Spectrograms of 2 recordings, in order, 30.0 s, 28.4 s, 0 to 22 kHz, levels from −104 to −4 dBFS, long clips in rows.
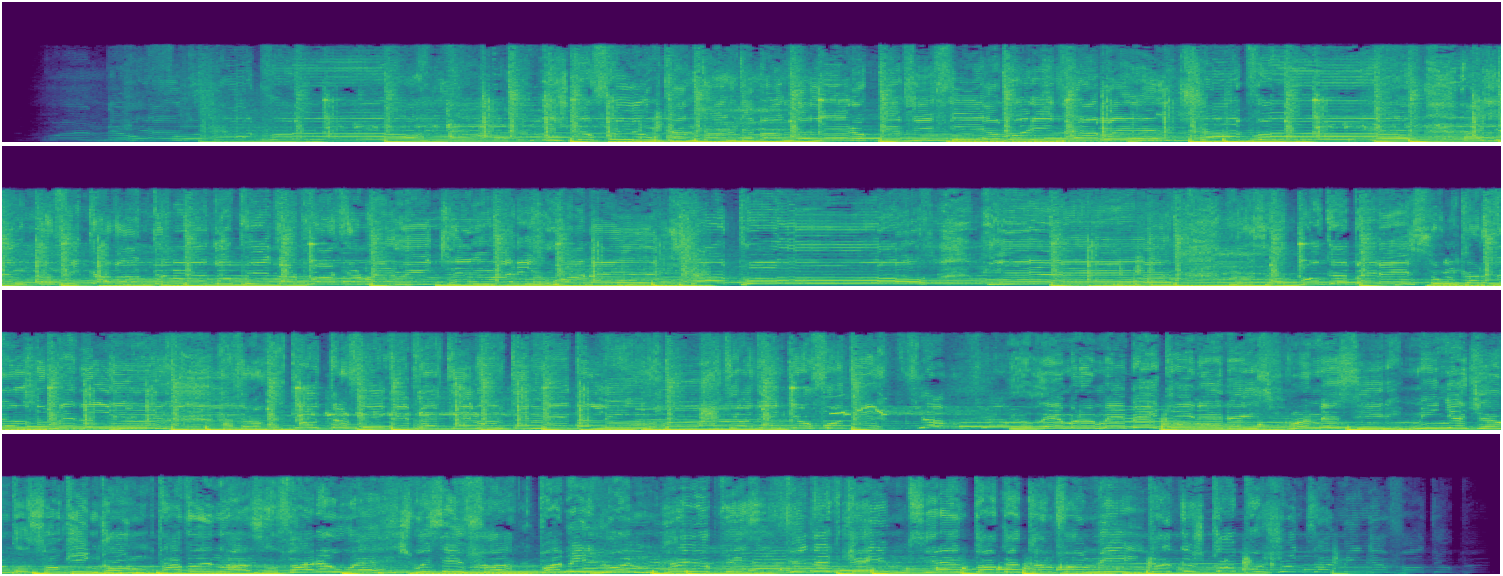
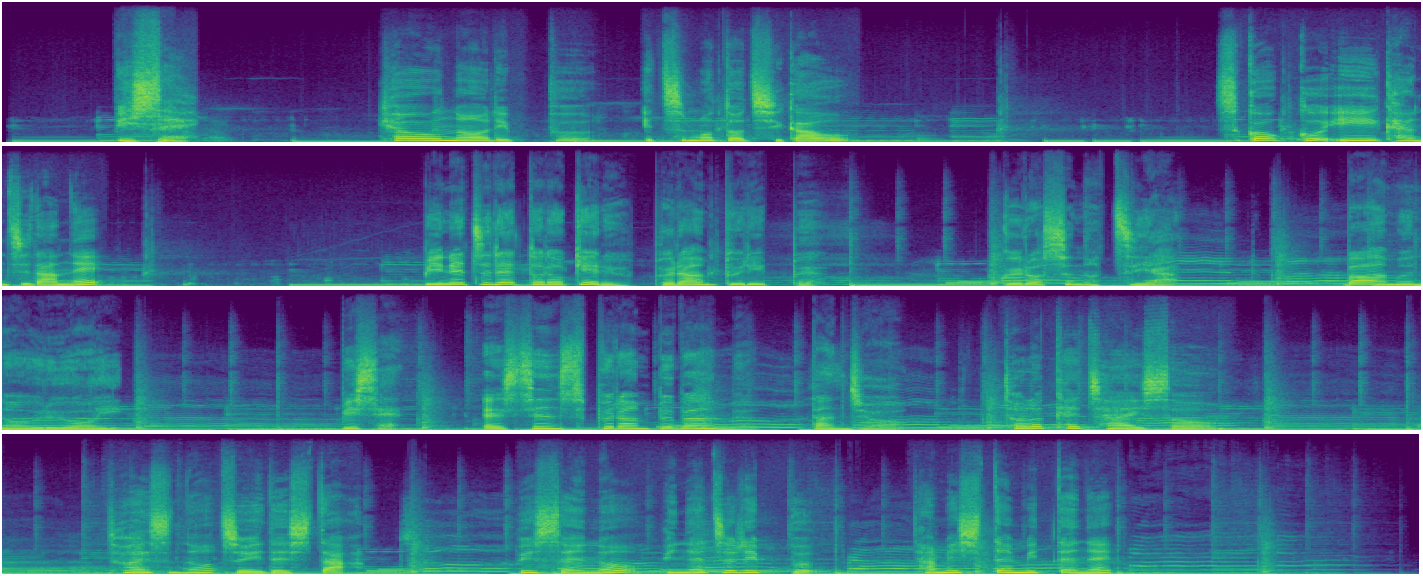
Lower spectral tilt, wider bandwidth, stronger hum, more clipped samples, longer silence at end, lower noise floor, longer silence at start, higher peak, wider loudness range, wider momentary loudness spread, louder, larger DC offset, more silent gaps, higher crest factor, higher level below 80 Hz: about the same, -4 dB/octave vs -4 dB/octave; second, 15.5 kHz vs 19.5 kHz; neither; neither; first, 0.6 s vs 0.25 s; about the same, -51 dBFS vs -48 dBFS; first, 0.55 s vs 0.05 s; about the same, -4 dBFS vs -4 dBFS; about the same, 1 LU vs 3 LU; second, 4 LU vs 18 LU; first, -16 LUFS vs -19 LUFS; neither; neither; about the same, 12 dB vs 16 dB; first, -22 dBFS vs -34 dBFS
